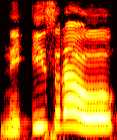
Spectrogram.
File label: easter, bassa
